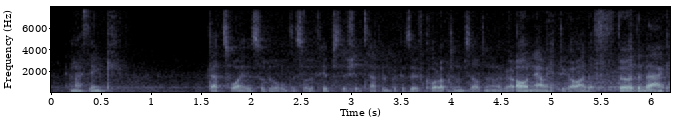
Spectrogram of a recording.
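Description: Talking at a very fast pace, a man's voice shows big swings in loudness. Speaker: friend chatting over tea. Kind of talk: casual chat.

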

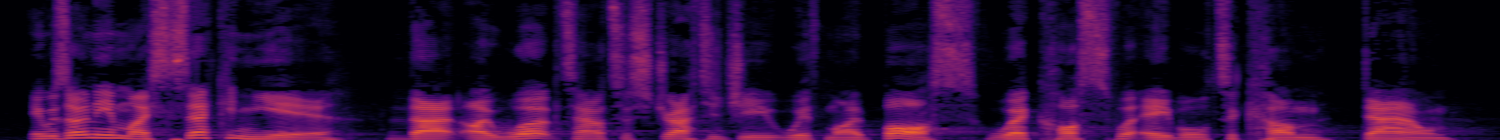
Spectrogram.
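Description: At a moderate pace, a man with a British accent speaks at a fairly high pitch with lively intonation and a bright, sharp tone, in a very clean recording with a silent background and a dry, close sound with no echo. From UK. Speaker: preacher. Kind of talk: sermon. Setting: church.

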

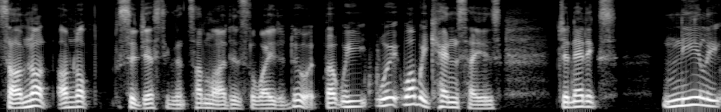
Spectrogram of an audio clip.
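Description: A man with an Australian accent speaks at a moderate pace in a dark, mellow tone, his voice dry and close with no echo against a quiet background. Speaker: integrative medicine doctor. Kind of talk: interview. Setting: studio.

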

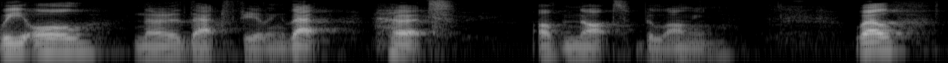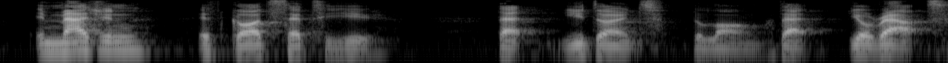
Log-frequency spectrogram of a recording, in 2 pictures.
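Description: A man with an Australian accent at a fairly low pitch, very slow and broken by long, frequent pauses, with ordinary pitch variation. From Australia, Brisbane (childhood also in Malaysia and New Zealand). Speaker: trainee pastor. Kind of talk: sermon.

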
